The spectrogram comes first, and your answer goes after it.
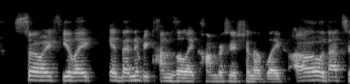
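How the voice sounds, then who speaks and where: A woman's very fast speech with ordinary pitch variation. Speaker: costume designer panelist. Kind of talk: panel discussion. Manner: casual, filler-heavy.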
